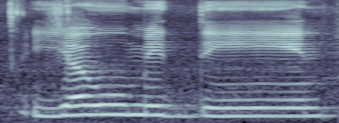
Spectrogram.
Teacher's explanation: واو پر جزم آ جاتا ہے تو اس کو ایک الف کی مقدار کھینچ کر پڑھتے ہیں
